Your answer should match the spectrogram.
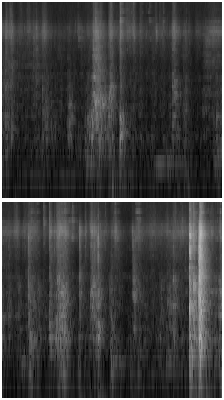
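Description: Nylon fabric and webbing straps of a padded gear bag being handled: quiet, irregular rustles and scrapes as a strap is worked and a panel of the bag is moved.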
